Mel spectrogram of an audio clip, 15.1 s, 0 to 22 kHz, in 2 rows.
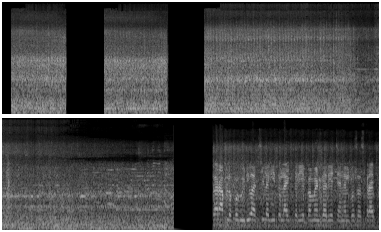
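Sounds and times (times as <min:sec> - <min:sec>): harvesting machinery engine humming: 0:04.1 - 0:09.3.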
